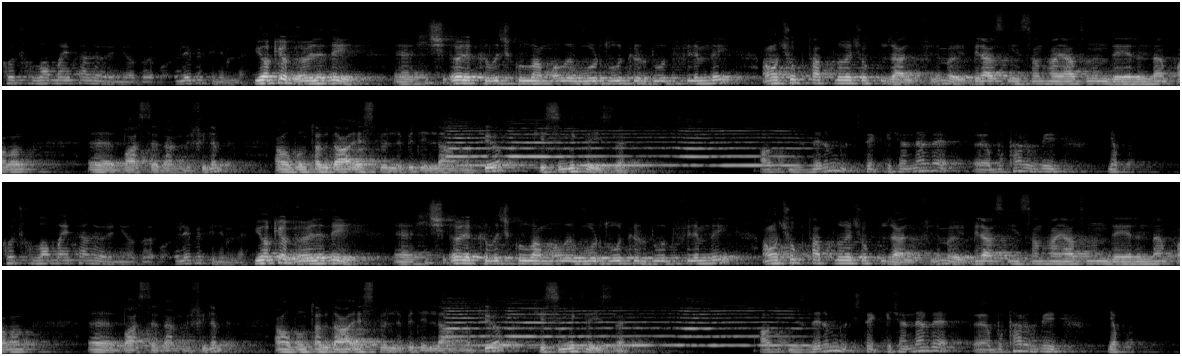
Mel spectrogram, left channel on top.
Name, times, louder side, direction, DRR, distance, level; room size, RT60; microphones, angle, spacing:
voice 1, 0.0-2.5 19.3-23.0, equal, 60° right, 8 dB, 1.0 m, -35 dB
voice 2, 2.5-3.6 3.9-7.3 7.6-12.0 12.6-14.0 14.5-18.0, left 2 dB, 10° right, 5 dB, 1.6 m, -25 dB
Wind instrument woodwind instrument, 16.2-19.9, left 1 dB, 85° right, 5.2 m, -32 dB
23.0 x 15.5 x 7.7 m, 1.2 s
head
